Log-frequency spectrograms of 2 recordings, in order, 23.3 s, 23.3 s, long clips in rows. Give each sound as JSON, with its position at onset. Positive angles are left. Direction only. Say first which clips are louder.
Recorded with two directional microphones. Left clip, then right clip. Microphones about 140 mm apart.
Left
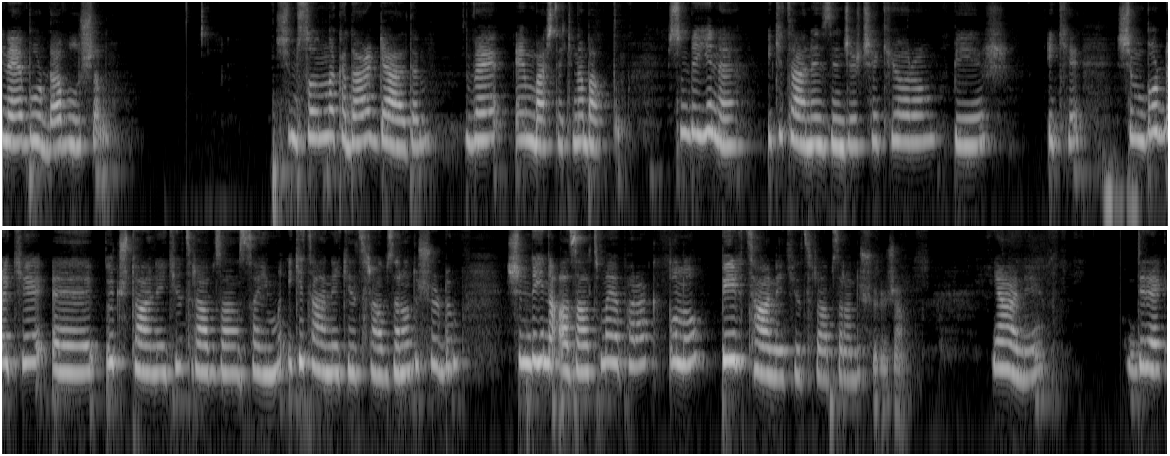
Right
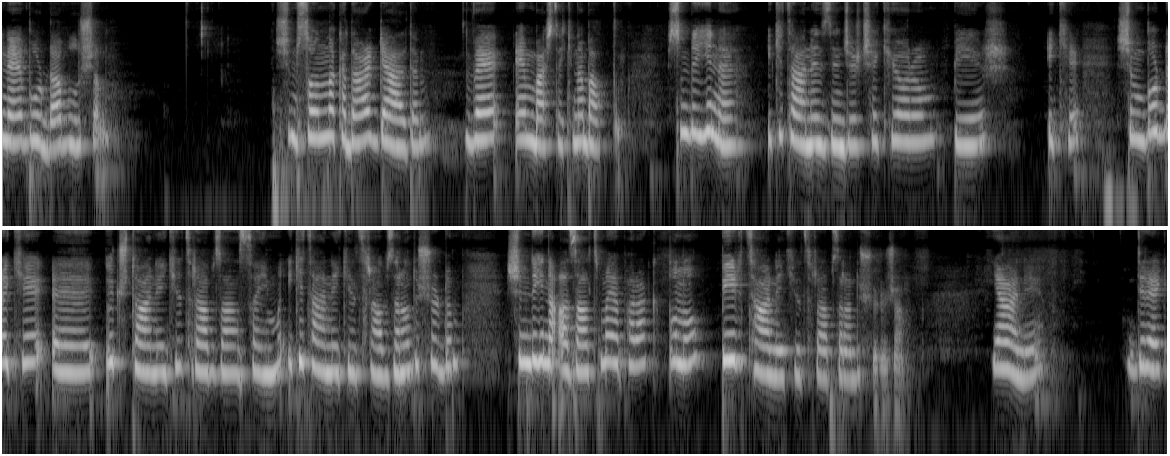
{"t": 0.0, "sound": "a woman's voice", "louder": "right 4 dB", "side_deg": -30}
{"t": 2.7, "sound": "a woman's voice", "louder": "right 7 dB", "side_deg": -35}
